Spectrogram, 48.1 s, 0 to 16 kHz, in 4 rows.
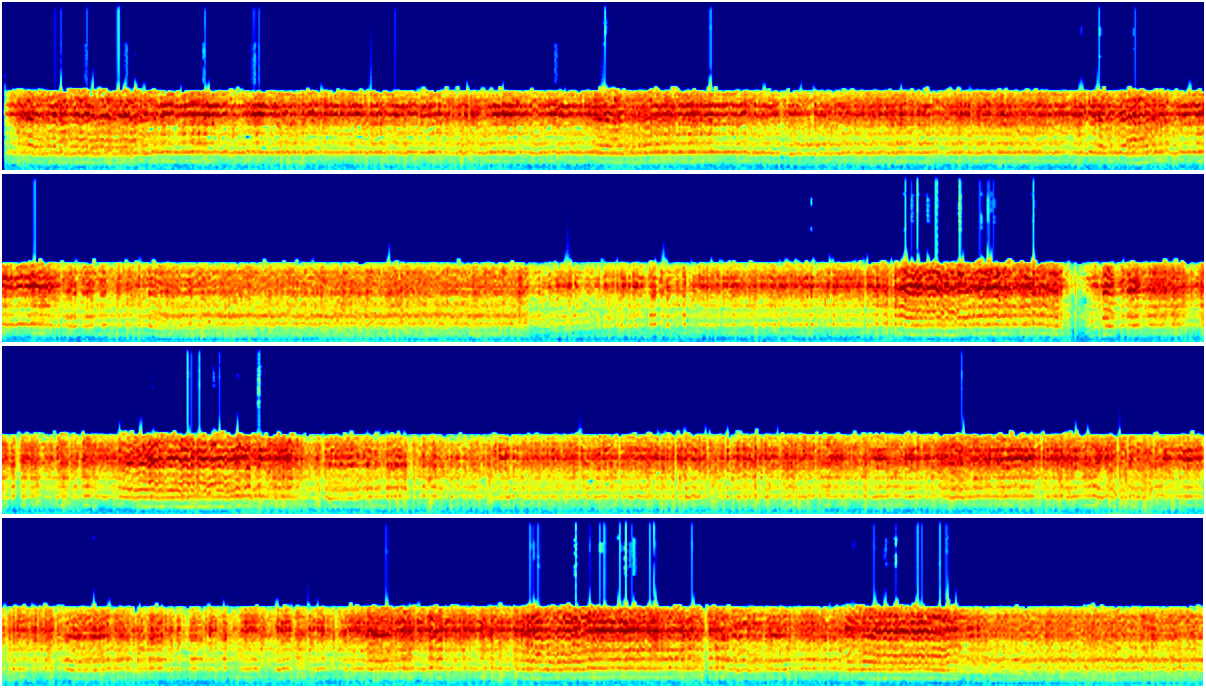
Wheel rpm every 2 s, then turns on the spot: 220, 230, 230, 230, 230, 230, 220, 200, 180, 220, 230, 150, 230, 220, 230, 240, 230, 230, 230, 230, 230, 230, 220, 190.
none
